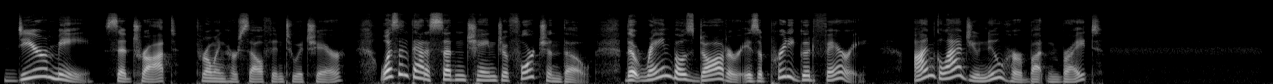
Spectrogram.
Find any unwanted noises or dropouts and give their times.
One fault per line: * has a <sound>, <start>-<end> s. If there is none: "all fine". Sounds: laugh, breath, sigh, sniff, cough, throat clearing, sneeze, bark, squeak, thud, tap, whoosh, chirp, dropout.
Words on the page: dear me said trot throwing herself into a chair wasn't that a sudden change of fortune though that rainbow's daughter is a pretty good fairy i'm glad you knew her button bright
all fine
